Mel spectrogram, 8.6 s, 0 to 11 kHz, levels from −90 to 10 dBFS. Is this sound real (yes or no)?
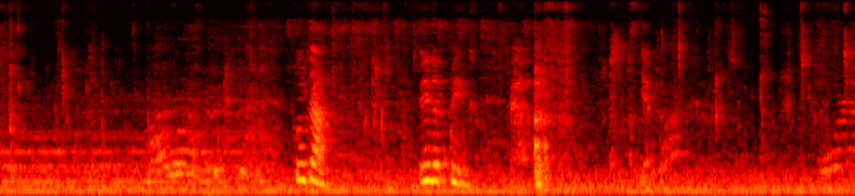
yes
